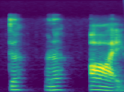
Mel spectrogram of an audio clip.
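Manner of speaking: "D, r, I" as separate phonics sounds; short "D", short "r", open "I" as eye; sounded out. Shown as a demonstration. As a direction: split drei into "D, r, I". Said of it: "so it's the I sound".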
